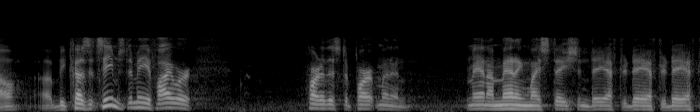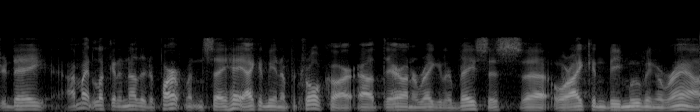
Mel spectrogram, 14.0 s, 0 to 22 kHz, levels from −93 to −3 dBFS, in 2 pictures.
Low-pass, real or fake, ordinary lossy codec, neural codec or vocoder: 5.4 kHz; real; AAC, 32 kbps; none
